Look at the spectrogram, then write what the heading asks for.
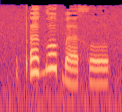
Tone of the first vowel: high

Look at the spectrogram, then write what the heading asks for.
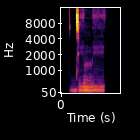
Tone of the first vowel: high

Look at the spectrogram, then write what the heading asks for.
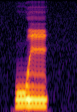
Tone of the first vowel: high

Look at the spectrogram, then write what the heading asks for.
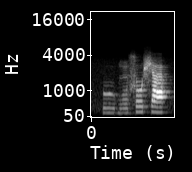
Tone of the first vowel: low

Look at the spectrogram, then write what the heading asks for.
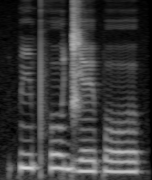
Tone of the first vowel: high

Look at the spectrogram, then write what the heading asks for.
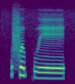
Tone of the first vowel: high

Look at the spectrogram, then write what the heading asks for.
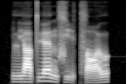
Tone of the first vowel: rising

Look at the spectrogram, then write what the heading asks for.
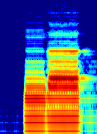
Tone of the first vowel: high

